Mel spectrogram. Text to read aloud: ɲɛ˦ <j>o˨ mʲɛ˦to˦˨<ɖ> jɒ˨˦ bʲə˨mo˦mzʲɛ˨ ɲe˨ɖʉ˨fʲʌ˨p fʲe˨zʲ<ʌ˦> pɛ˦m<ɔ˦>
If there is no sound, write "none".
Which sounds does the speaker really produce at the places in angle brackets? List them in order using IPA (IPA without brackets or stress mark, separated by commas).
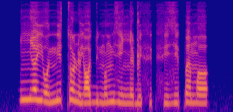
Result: j, ɳ, ɒ˦, ʌ˦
